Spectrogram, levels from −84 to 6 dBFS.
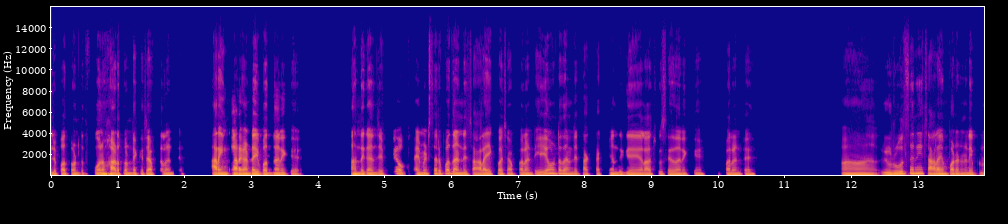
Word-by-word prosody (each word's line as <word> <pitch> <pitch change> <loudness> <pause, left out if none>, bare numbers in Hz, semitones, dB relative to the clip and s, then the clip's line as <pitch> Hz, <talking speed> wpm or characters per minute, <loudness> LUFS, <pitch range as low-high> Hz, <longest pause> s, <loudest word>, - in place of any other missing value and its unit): వెళ్ళిపోతుంటది. 125 0 -2
Phone 130 +1 +4
వాడుతుంటే 120 -4 +3
ఇంకా 120 - -7
చెప్పాలంటే. 110 -2 -3 0.5
అర 120 - +7
ఇంకో 135 0 0
అరగంట 135 0 +5
అయిపోద్ది 120 -3 +2
దానికి. 105 -2 0 0.9
అందుకని 125 -2 +3
చెప్పి 115 - -8
ఒక 135 - -11
5 115 0 0
మినిట్స్ 140 +6 -2
సరిపోదండి. 155 -8 +1
చాలా 105 +4 +1
ఎక్కువ 115 0 -2
చెప్పాలంటే. 105 0 -3
ఏముంటదండి 160 -7 -1
టక్ 105 -1 -6
టక్ 115 -1 -8
అందుకే 110 -1 -1
ఎలా 105 0 +1
చూసేదానికి 105 -1 -3 0.3
చెప్పాలంటే. 105 +1 -4 1.4
ఆ! 125 - +1 0.6
ఈ - - +1
రూల్స్ 165 +3 +2
అనేవి 185 +1 +2
చాలా 140 +2 +4
ఇంపార్టెంట్ 140 0 -1
అండి. 115 -3 0
ఇప్పుడు 110 +2 -9
120 Hz, 145 wpm, -23 LUFS, 105-135 Hz, 1.4 s, అర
